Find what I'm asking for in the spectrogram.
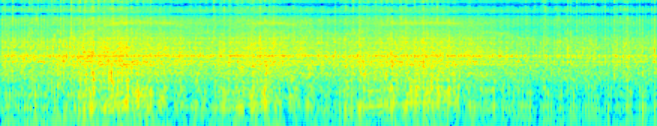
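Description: Old Johnson outboard motor idling steadily after repair, a continuous mid-range engine drone with a fairly even rumble and no talk throughout.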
